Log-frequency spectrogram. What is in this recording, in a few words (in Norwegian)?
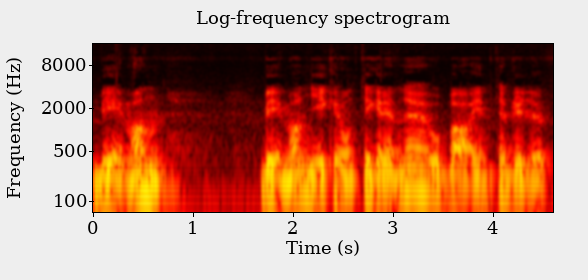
"bemann", Numedalsmål; Substantiv hankjønn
